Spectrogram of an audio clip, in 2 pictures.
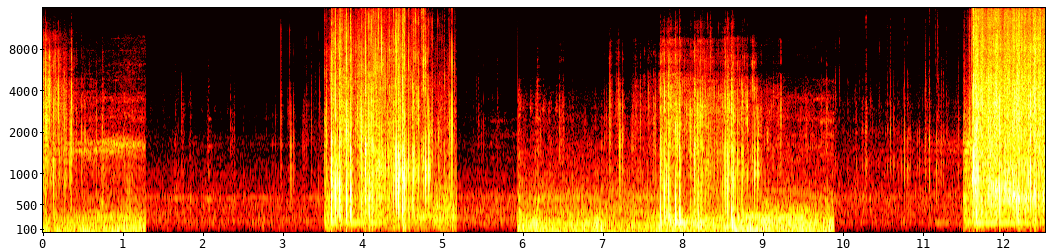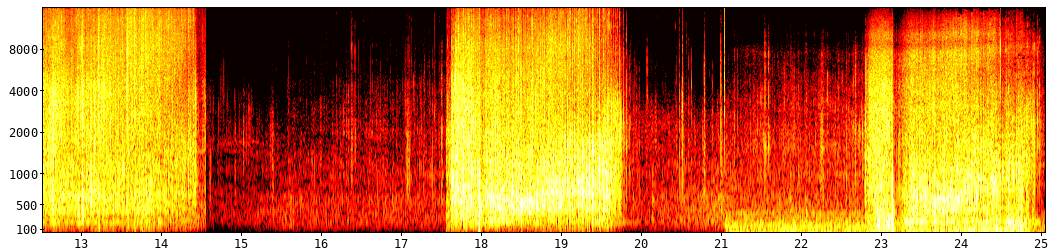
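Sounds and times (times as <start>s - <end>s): tyre crushing puffed rice bars: 0.0s - 0.6s, 2.9s - 5.2s, 7.2s - 9.1s, 9.9s - 25.0s
low rumble: 6.0s - 9.9s, 21.1s - 22.8s
tyre crushing bag of dried noodles: 10.0s - 15.2s, 16.0s - 20.1s, 21.4s - 25.0s.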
